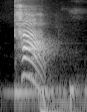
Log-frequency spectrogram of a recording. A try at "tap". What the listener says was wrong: 탑이에요? 탑이에요, 소리가? 소리가 탑이 아닐 텐데. 탑이 아니고 탭이 아니에요, tap. Tap. Tap.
